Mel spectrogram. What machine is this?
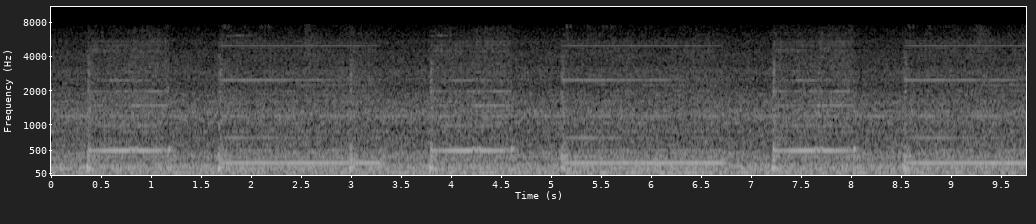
slide rail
